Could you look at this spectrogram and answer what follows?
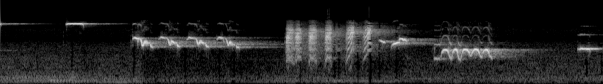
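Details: Greater green leafbird singing, a master recording to train birds: long high whistle, repeated chirped notes, a dense buzzy rattle, then a trilled whistled phrase and short high note.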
